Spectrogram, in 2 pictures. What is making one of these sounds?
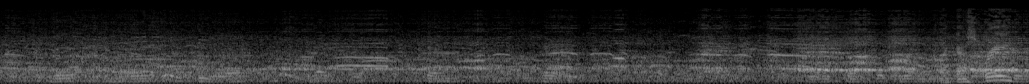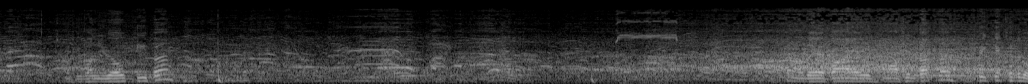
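A large crowd murmurs and roars in an open stadium.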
